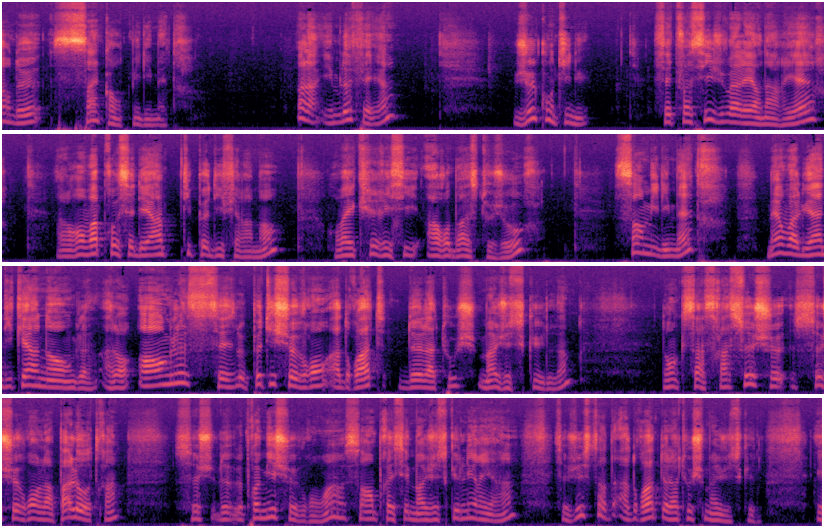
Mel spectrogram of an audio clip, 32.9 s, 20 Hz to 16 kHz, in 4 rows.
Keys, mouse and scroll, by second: 0.9 KP_5, 1.6 KP_0, 2.4 KP_Enter, 14.4 KP_1, 14.8 KP_0, 22.6 <.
